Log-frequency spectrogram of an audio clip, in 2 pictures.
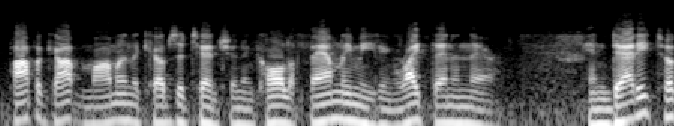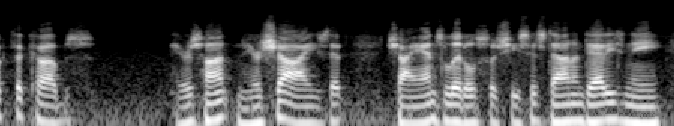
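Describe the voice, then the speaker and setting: A man reading a bedtime story at home in a conversational, expressive way, with casual asides to a child. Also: normal speed. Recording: noisy home recording with low rumble. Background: small child chiming in.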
